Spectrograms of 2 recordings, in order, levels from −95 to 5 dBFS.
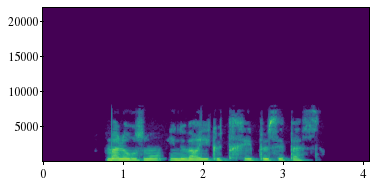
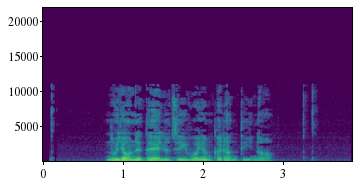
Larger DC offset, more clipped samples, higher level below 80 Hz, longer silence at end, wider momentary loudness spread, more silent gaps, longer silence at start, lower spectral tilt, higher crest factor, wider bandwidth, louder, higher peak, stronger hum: neither; neither; about the same, -60 dBFS vs -58 dBFS; second, 0.65 s vs 1.05 s; second, 9 LU vs 14 LU; neither; about the same, 0.8 s vs 0.8 s; about the same, -5.5 dB/octave vs -6.5 dB/octave; about the same, 18 dB vs 20 dB; second, 7.6 kHz vs 11 kHz; first, -19 LUFS vs -24 LUFS; first, -2 dBFS vs -6 dBFS; neither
